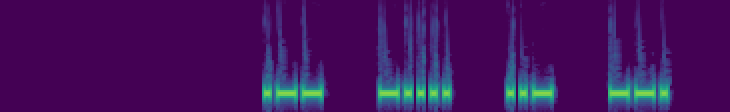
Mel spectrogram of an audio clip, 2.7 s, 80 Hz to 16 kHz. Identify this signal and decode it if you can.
Morse code, heard as a keyed tone, about 48 wpm, spaced as for 28 wpm, 700 Hz. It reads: W6UG
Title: USA Call Signs - 4 Characters - 3x Character Spacing - 50wpm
